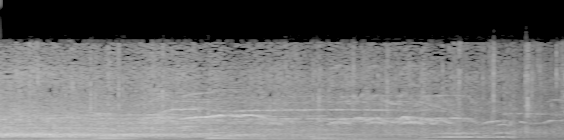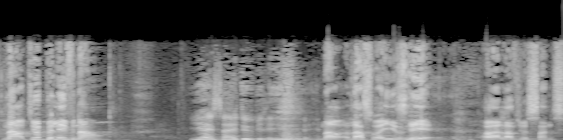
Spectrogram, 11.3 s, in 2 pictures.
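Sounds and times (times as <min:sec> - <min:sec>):
crowd cheering and whooping: 0:00.0 - 0:06.0
audience applause: 0:00.0 - 0:07.2
speech: 0:05.6 - 0:06.8, 0:07.6 - 0:11.2.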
